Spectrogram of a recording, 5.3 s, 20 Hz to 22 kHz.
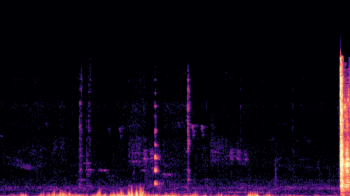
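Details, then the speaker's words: Trabant 601 two-stroke during recommissioning, first start attempt: uneven low chuffing as it catches and settles into a loose, popping run; engine fires and sounds okay. "Okay, also ihr hört, der Motor springt schon mal an und klingt nicht schlecht."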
